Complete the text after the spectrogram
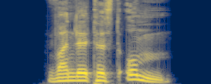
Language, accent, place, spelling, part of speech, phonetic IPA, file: German, Germany, Berlin, wandeltest um, verb, [ˌvandl̩təst ˈʊm], De-wandeltest um.ogg
- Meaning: inflection of umwandeln: 1. second-person singular preterite 2. second-person singular subjunctive II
